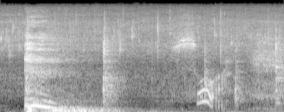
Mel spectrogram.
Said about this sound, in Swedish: Jag har fyra deciliter arborio-ris som liksom får steka med löken här i nu. Och ah, så här, i, i någon minut.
